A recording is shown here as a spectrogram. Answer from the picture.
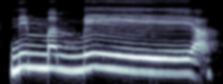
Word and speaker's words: nimmermehr: So, nimmermehr. Make sure it's a nice closed E, not mehr, it's mehr.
